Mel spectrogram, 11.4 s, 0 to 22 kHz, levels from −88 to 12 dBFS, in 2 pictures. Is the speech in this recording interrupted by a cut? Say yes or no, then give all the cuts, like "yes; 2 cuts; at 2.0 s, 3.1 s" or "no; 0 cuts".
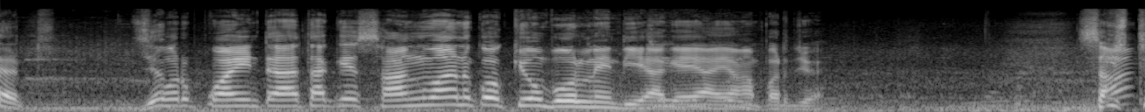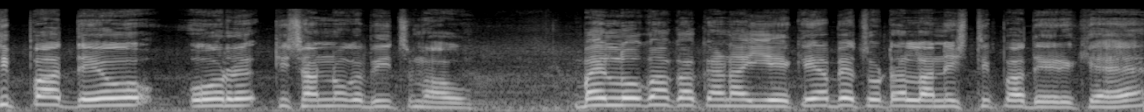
yes; 2 cuts; at 0.9 s, 5.6 s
